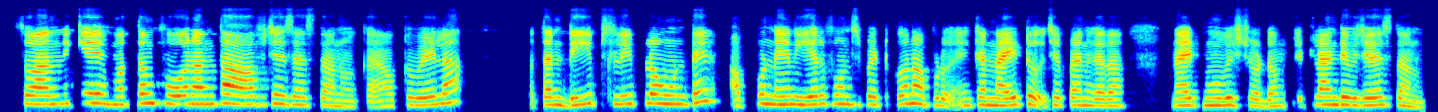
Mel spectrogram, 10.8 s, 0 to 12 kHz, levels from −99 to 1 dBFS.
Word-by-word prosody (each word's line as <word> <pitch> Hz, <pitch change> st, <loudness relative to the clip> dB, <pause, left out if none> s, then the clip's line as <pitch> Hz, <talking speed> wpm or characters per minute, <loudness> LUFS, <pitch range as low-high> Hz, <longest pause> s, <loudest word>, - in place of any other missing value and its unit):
So, 260 Hz, -, -3 dB
అందుకే 270 Hz, +3 st, 0 dB, 0.2 s
మొత్తం 270 Hz, +4 st, 0 dB
ఫోనంతా 255 Hz, +1 st, +3 dB, 0.2 s
of 240 Hz, -1 st, -5 dB
జేసేస్తాను 225 Hz, -7 st, -3 dB
కా 165 Hz, -, -5 dB
ఒకవేళ 225 Hz, +5 st, -1 dB, 0.7 s
తను 235 Hz, 0 st, +3 dB
డీప్ 245 Hz, +5 st, +1 dB
స్లీప్‌లో 265 Hz, +2 st, -1 dB
ఉంటే 255 Hz, +3 st, 0 dB, 0.3 s
అప్పుడు 260 Hz, +7 st, -3 dB
నేను 245 Hz, 0 st, +3 dB
ఇయర్ 240 Hz, +2 st, +2 dB
ఫోన్స్ 250 Hz, -2 st, -3 dB
పెట్టుకొని 255 Hz, +4 st, -1 dB
అప్పుడు 215 Hz, -5 st, -5 dB
ఇంకా 230 Hz, +2 st, -1 dB
నైట్ 225 Hz, +4 st, +4 dB, 0.2 s
చెప్పాను 220 Hz, -1 st, -2 dB
గదా! 200 Hz, 0 st, -1 dB, 0.4 s
నైట్ 215 Hz, 0 st, +5 dB
మూవీస్ 215 Hz, 0 st, 0 dB
చూడ్డం 190 Hz, -1 st, -4 dB, 0.2 s
ఇట్లాంటివి 235 Hz, +1 st, +2 dB
జేస్తాను. 220 Hz, -6 st, -1 dB
235 Hz, 150 wpm, -24 LUFS, 215-255 Hz, 0.7 s, నైట్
